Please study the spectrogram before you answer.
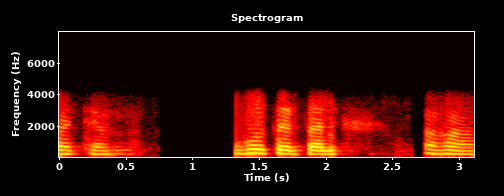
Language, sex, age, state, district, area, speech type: Marathi, female, 18-30, Maharashtra, Aurangabad, rural, conversation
